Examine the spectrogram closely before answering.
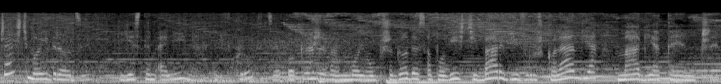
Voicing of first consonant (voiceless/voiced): voiceless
